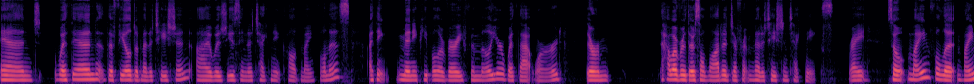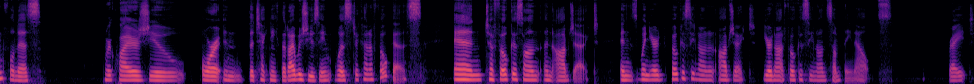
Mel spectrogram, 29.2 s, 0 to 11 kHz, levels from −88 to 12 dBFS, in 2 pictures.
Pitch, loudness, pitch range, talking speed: 175 Hz, -32 LUFS, 165-185 Hz, 145 wpm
